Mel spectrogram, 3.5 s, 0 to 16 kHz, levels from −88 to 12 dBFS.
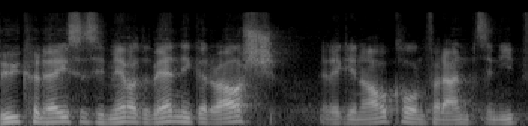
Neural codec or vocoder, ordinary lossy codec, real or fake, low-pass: codec, 16 kHz in and 24 kHz out, 0.6 kbps, FocalCodec, streaming, 2048 codes; none; fake; 10.8 kHz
